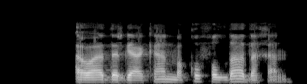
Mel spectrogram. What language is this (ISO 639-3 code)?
ckb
